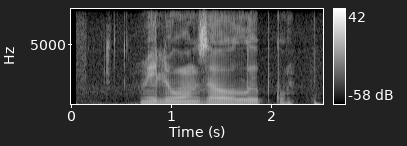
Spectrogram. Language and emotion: Russian, neutral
